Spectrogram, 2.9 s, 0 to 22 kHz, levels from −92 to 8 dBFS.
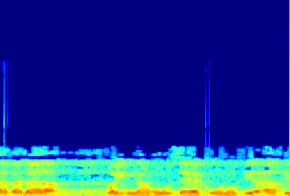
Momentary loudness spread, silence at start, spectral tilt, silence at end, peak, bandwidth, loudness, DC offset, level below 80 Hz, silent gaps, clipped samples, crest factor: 6 LU; 0 s; -8.5 dB/octave; 0 s; -2 dBFS; 5.8 kHz; -16 LUFS; under 0.1%; -76 dBFS; none; under 0.1%; 14 dB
